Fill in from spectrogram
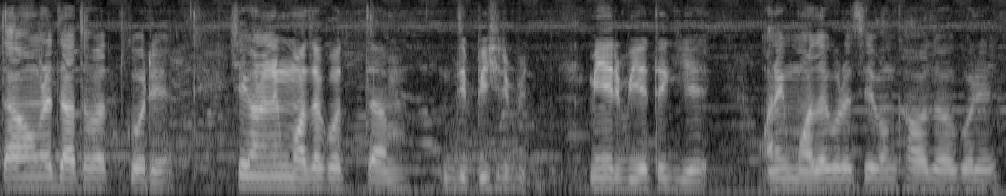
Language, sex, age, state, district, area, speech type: Bengali, male, 18-30, West Bengal, Birbhum, urban, spontaneous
